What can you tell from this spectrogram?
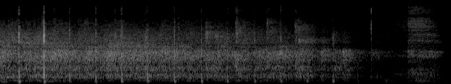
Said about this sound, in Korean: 우리 환영하는 박수 한번 하도록 하겠습니다.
